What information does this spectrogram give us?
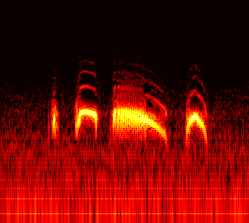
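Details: Spotted dove, thổ kích bổi cooing style, giving one clear phrase. A soft short note comes first, then an arched coo, a prolonged coo gliding down in pitch, and an arched closing coo, with silence around it.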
